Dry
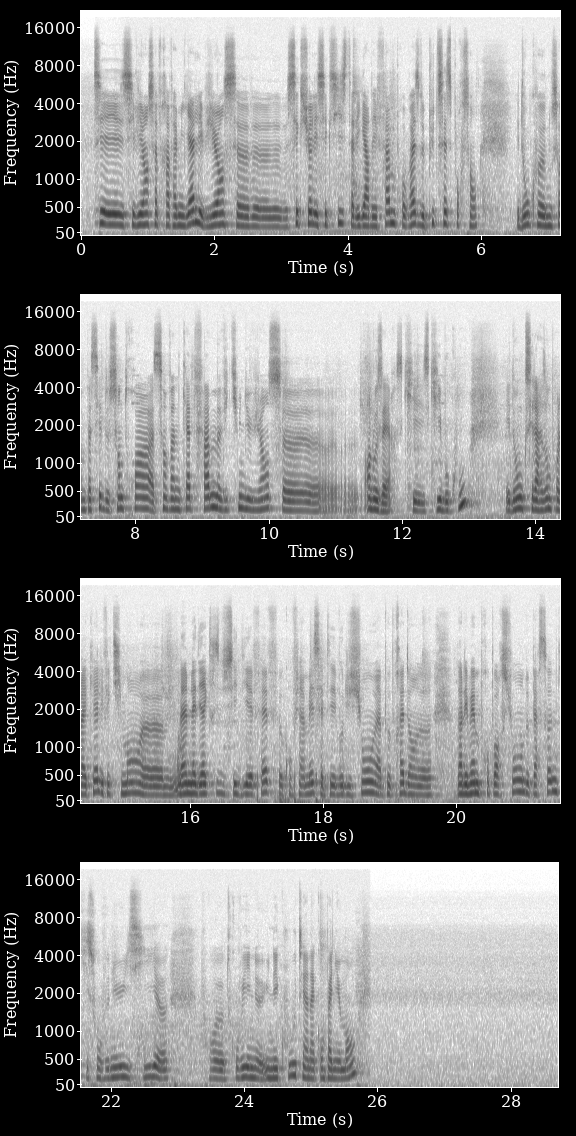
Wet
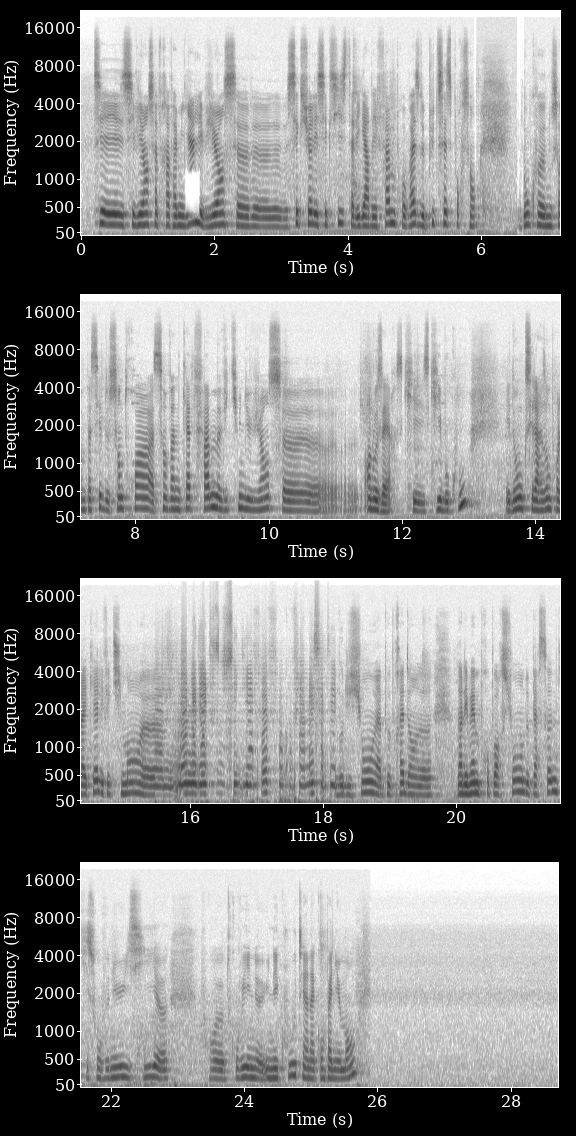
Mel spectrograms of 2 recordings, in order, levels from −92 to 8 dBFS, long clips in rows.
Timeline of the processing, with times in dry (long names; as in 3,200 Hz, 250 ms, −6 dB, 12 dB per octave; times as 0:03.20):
0:01.55–0:01.78: time-frequency box erased 360–1,200 Hz
0:05.89–0:06.64: compressor whose output falls as the input rises −35 dBFS, ratio −0.5
0:15.47–0:18.18: lower of the sound and its delayed copy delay 3.1 ms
